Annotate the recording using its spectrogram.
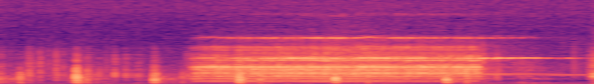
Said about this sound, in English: Then, just as you finish putting on your lipstick, the doorbell rings again.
